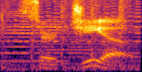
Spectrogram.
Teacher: that second syllable hitting it real hard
